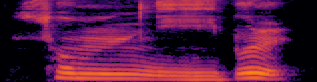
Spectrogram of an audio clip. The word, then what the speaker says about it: 솜이불: 그랬을 때, 요 사이에, 요 솜과 이불 사이에 니은이 더 생긴다는 거죠. 그래서 발음을 솜이불 이렇게 하게 됩니다.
